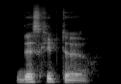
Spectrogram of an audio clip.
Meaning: descriptor
- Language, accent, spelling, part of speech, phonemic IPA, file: French, France, descripteur, noun, /dɛs.kʁip.tœʁ/, LL-Q150 (fra)-descripteur.wav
